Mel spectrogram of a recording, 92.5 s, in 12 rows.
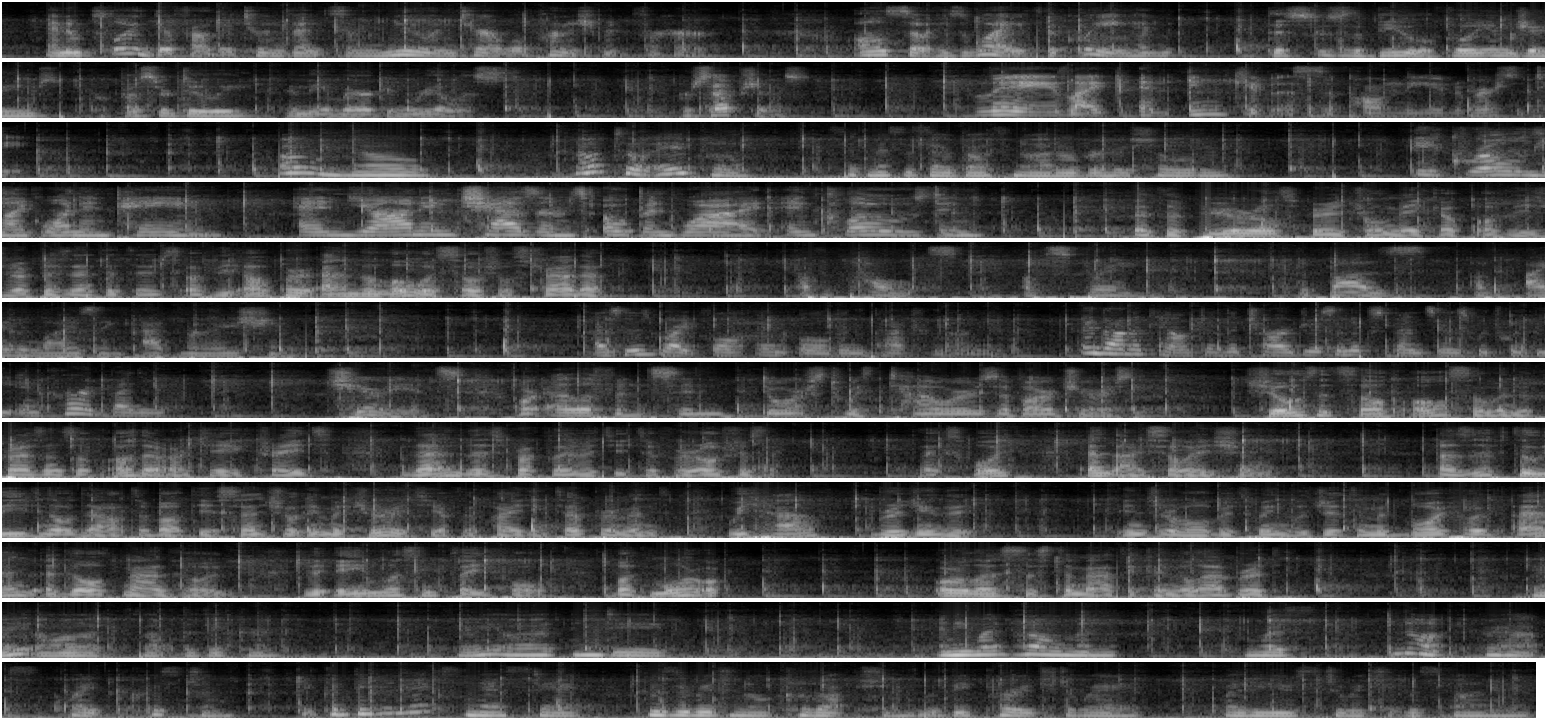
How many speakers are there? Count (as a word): nine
